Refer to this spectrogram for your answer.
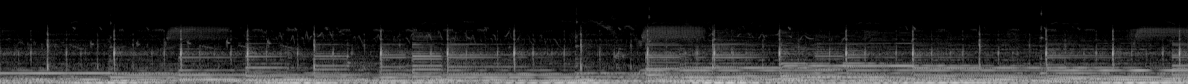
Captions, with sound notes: Come on Phil, this is it. This is what we've been waiting for. (gentle music) (bird chirping)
